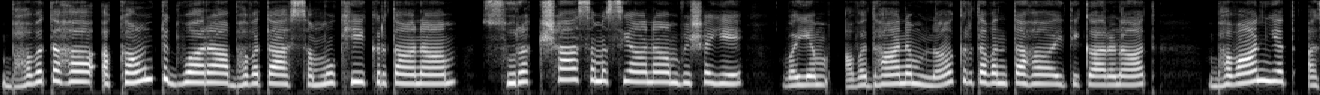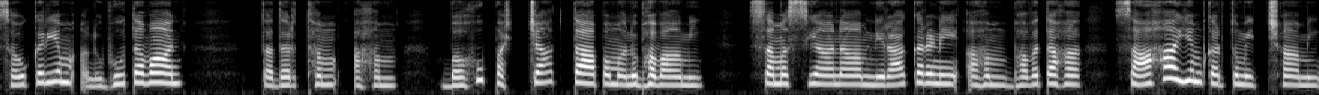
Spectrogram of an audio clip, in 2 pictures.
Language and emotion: Sanskrit, sad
